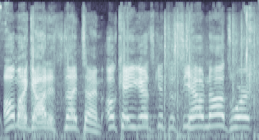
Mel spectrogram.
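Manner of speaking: ordinary talk, nothing marked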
